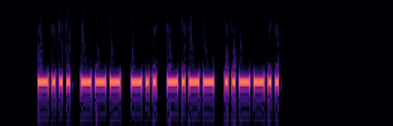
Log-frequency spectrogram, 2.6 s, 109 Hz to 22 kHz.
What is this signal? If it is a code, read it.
Morse code, heard as a keyed tone, about 50 wpm, 700 Hz. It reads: BODY?
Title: 3x Word-Spacing - Sentences from Top 400 Words - 50wpm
